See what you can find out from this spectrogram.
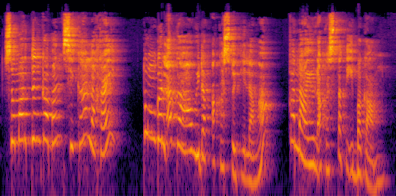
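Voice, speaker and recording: A woman's voice: extremely high pitch, animated, fairly quick, a bit bright. A woman with a northern Philippine accent playing an envious, scornful neighbour who grumbles, in a comedy radio drama. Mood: defensive, scornful. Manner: grumbling, disdainful. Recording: roomy echo, music behind.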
